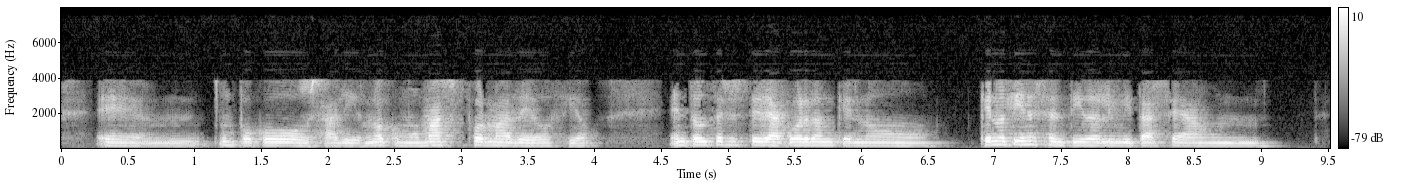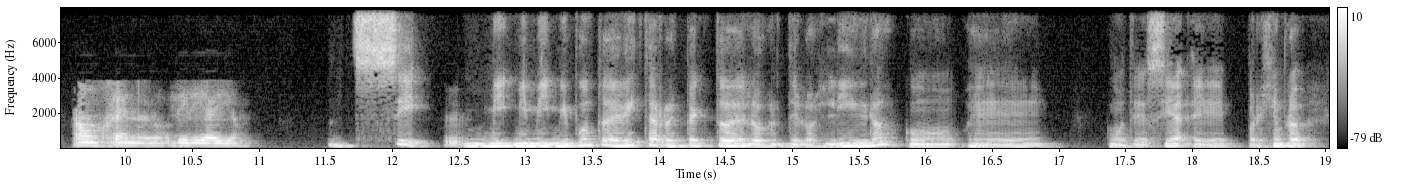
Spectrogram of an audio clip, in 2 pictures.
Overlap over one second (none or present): none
